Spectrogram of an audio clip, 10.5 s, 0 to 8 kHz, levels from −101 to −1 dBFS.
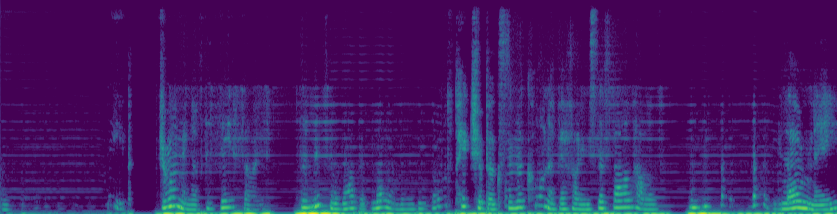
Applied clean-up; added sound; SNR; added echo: neural mask model DeepFilterNet 3.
